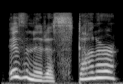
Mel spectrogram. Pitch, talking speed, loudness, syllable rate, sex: 260 Hz, 195 wpm, -14 LUFS, 4.8 syllables/s, female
